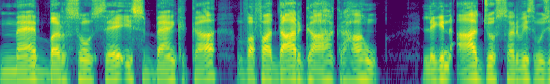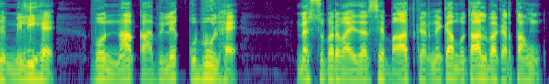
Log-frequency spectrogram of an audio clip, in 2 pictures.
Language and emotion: Urdu, angry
